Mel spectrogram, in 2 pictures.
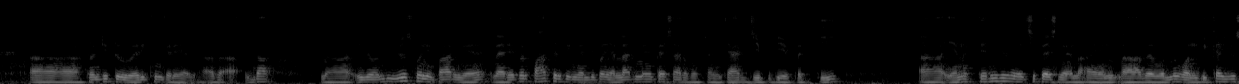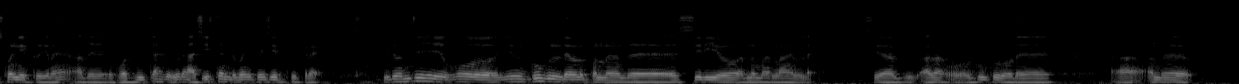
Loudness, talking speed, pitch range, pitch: -45 LUFS, 140 wpm, 100-120 Hz, 105 Hz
